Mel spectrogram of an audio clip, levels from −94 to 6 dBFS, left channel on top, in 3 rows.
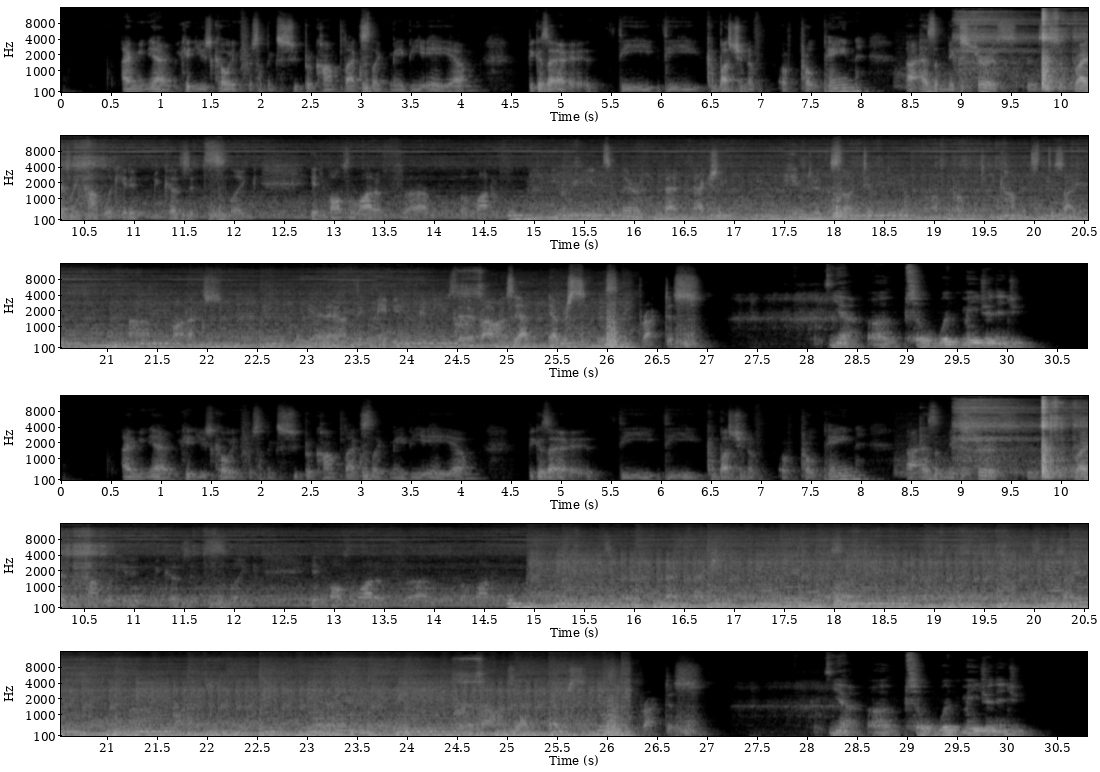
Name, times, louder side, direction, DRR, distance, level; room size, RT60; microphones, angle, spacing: voice 1, 0.6-5.3 5.6-11.0 11.3-14.0 14.3-14.8 15.2-17.0 17.5-19.3 19.7-20.5 21.2-26.9 27.4-28.3, left 4 dB, 35° left, 0.3 m, -44 dB
sound 1, 8.3-26.3, right 1 dB, 25° right, 1.1 m, -43 dB
sound 2, 14.7-26.2, right 2 dB, 70° right, 0.3 m, -36 dB
voice 2, 28.2-30.1, left 1 dB, 5° right, 1.4 m, -39 dB
2.8 x 2.4 x 2.6 m
head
